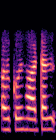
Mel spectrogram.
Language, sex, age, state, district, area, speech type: Hindi, female, 18-30, Bihar, Madhepura, rural, conversation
